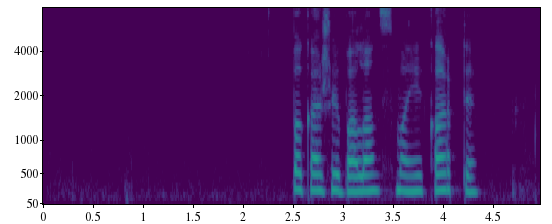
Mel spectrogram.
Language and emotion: Russian, neutral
